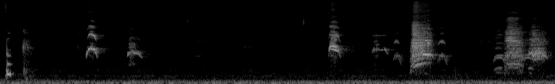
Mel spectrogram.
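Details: A family group of four red-eyed white-winged choughs in Australia, visiting a doorway unusually close, gives scattered harsh, squawky calls at an uneven pace over a low steady rumble, with a man talking nearby.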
